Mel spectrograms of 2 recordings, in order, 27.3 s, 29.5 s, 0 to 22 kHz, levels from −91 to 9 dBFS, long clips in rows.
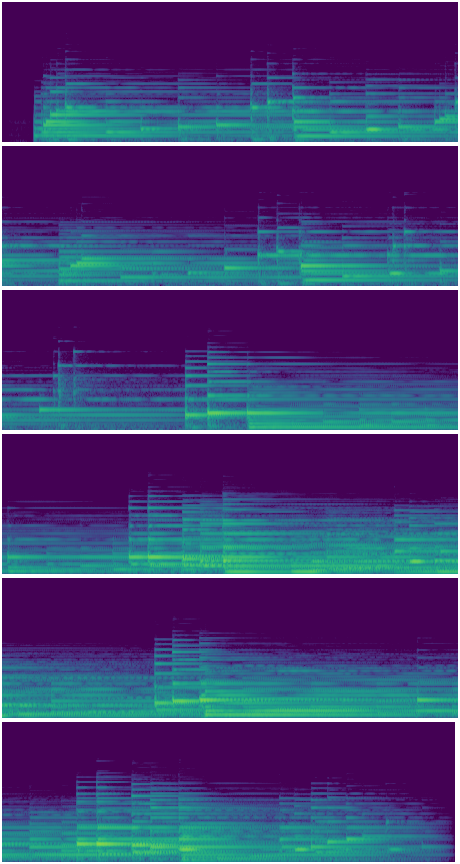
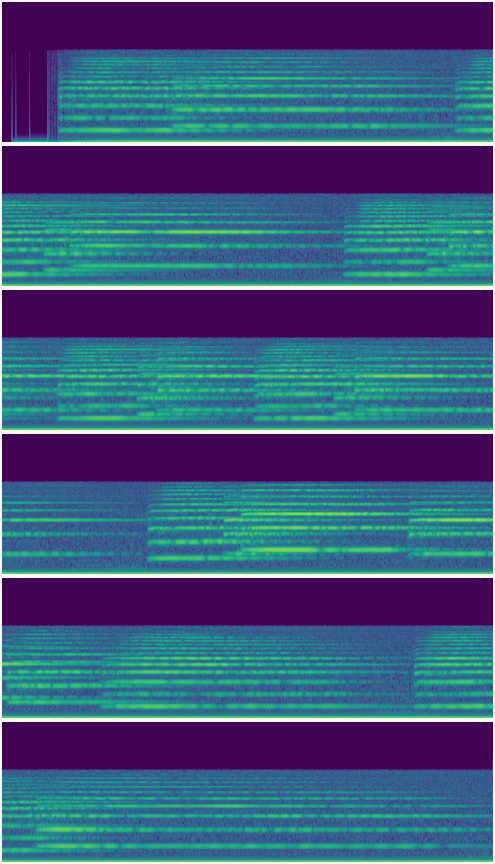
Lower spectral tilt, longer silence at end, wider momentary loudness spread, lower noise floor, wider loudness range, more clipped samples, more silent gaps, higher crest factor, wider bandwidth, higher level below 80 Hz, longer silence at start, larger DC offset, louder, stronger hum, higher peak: first, -11.5 dB/octave vs -4 dB/octave; first, 0.2 s vs 0.05 s; about the same, 15 LU vs 17 LU; first, -46 dBFS vs -37 dBFS; about the same, 8 LU vs 9 LU; neither; neither; about the same, 20 dB vs 16 dB; second, 4 kHz vs 5.4 kHz; first, -42 dBFS vs -54 dBFS; first, 0.3 s vs 0.1 s; second, under 0.1% vs 10%; second, -24 LUFS vs -14 LUFS; neither; second, -4 dBFS vs 0 dBFS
